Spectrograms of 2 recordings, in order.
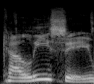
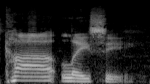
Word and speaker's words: Khaleesi: We're on the wrong syllable. Middle vowel is supposed to be completely different. Instead of Khaleesi, which is what we're saying, it's Khaleesi.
